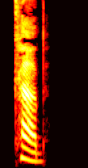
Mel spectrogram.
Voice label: "cub", English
